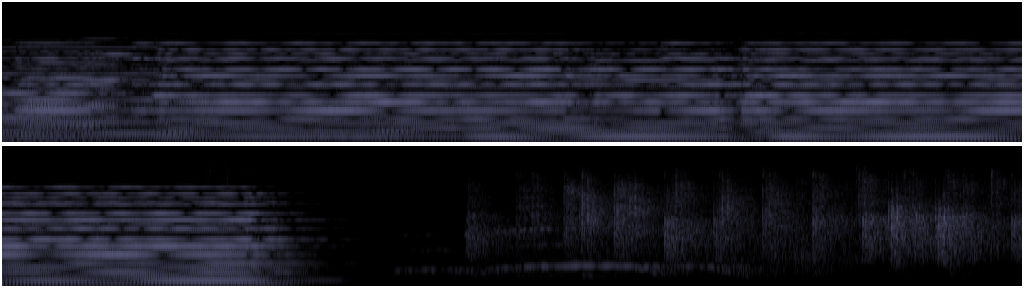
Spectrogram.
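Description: Organ playing long sustained chords as the service's closing music, cutting off about seven seconds in. Soon after, quieter clapping follows, several claps a second.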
